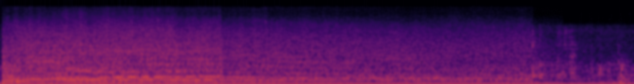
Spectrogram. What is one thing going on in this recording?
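A race car engine roars at high revs and slowly drops in pitch.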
